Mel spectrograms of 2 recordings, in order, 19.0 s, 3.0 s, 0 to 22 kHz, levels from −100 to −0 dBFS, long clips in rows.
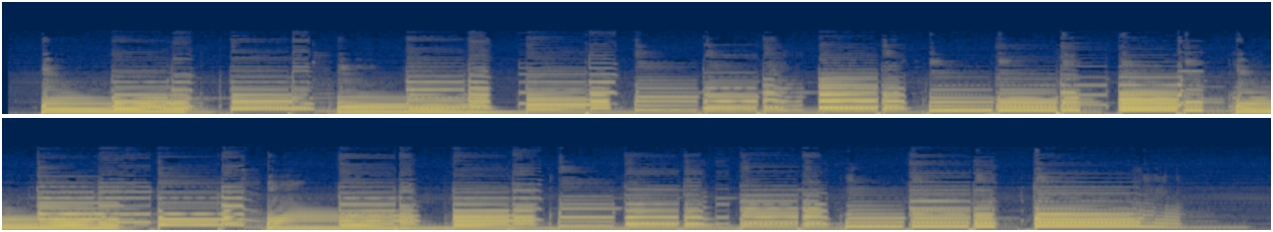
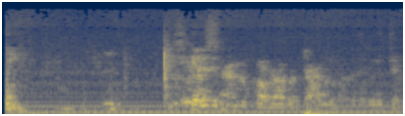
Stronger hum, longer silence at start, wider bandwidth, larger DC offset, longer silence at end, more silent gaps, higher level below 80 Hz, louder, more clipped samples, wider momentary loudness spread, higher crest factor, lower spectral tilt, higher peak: neither; first, 0.3 s vs 0 s; second, 5.2 kHz vs 17 kHz; neither; first, 0.15 s vs 0 s; neither; about the same, -38 dBFS vs -38 dBFS; first, -24 LUFS vs -27 LUFS; neither; second, 8 LU vs 15 LU; second, 18 dB vs 24 dB; first, -12 dB/octave vs -5.5 dB/octave; second, -6 dBFS vs -2 dBFS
